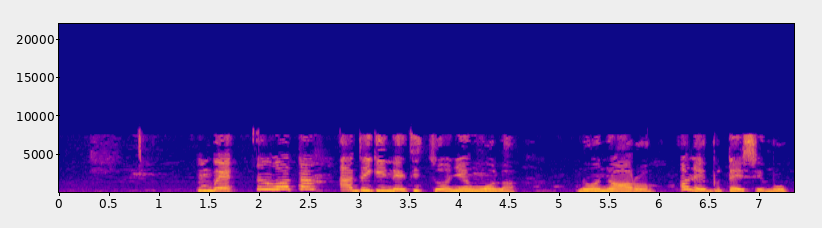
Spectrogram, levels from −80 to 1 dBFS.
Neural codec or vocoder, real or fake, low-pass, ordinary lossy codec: none; real; 19.8 kHz; AAC, 24 kbps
